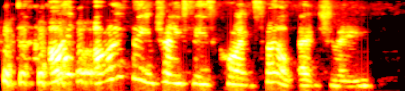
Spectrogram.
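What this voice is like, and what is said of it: Imitates another person's voice. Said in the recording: “my impression of Tracy”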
